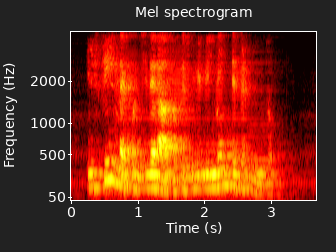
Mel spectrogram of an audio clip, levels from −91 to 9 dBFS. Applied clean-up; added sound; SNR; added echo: neural separator model SepFormer DNS4.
